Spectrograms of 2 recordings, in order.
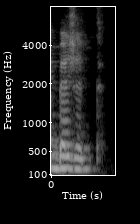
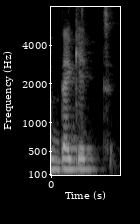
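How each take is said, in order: First: The middle consonant is a soft J sound. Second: The middle consonant is a hard G sound. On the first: The speaker calls it wrong. "Sinon, ça ferait bagette" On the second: The speaker calls it right. "on veut baguette"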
